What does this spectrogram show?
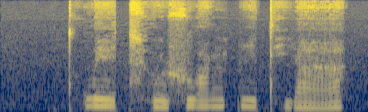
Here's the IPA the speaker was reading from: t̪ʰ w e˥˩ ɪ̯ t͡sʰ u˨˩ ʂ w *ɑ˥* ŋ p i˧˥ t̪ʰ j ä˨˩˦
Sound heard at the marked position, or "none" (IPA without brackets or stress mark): ɑ˥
